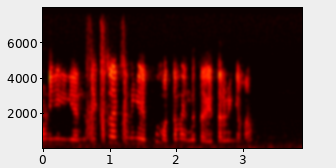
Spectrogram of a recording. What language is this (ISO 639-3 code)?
tam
